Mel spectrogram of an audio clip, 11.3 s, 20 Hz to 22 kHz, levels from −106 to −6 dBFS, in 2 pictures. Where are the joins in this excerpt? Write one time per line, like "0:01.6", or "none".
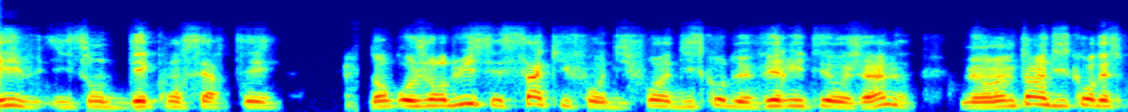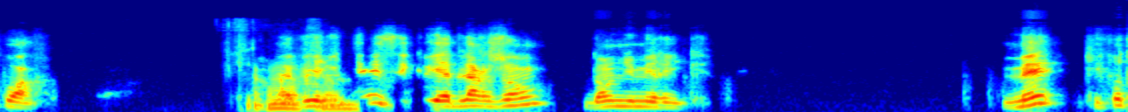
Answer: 0:01.8

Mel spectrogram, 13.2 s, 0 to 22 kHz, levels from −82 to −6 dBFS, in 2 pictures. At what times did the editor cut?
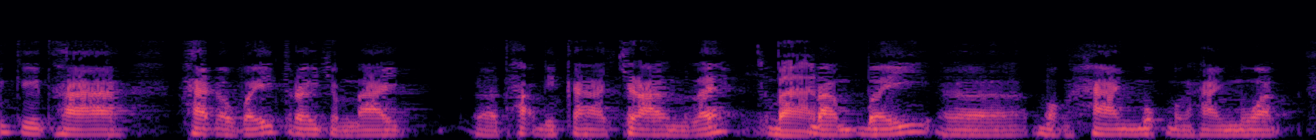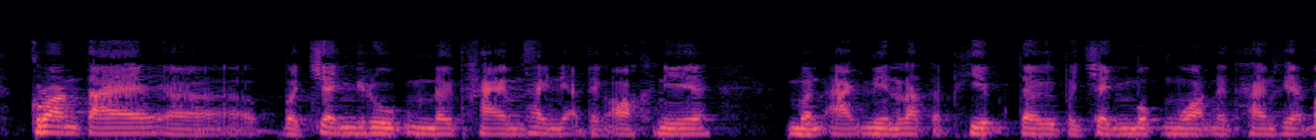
0:09.2

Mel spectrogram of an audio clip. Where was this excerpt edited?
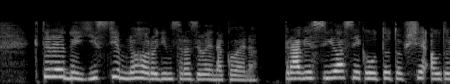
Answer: none

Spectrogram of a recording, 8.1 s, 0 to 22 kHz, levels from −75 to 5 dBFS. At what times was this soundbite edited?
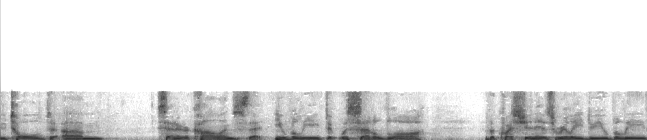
none

